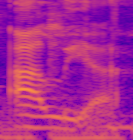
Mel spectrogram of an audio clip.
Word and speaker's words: Aaliyah: the corect the kect not the conect pronunciation pronunciation it is aliia Ali is my real name it's very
